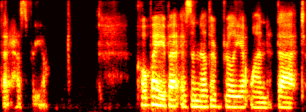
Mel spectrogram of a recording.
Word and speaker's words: Copaiba: You'll hear some people say it Copaiba. That's okay. That just means they're from another country than I am. So Copaiba or Copaiba, right?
